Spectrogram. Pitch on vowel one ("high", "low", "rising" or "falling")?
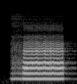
high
